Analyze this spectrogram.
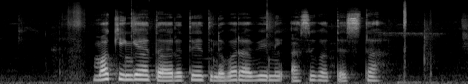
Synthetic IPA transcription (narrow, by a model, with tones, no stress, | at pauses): mɔ˦ki˦ŋɡe˦˨tɔ˨ɾɔ˨˦te˦ti˨ne˨βa˦ɾa˨βi˦ni˦ʔa˨si˦ɣɔ˨tɛ˨sta˦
